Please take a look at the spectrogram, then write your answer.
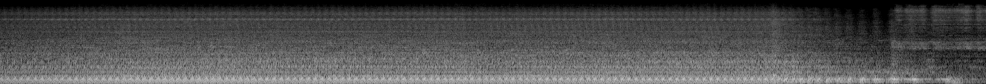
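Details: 1972 Harley-Davidson XL Ironhead Sportster, rebuilt a second time after wasted pistons and a torn-up pinion bushing: steady, even, lumpy twin idle at a slow loping beat with no knocks or ticks, then clean shutdown; oil pressure confirmed, healthy engine.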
